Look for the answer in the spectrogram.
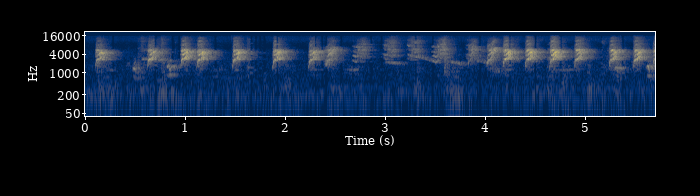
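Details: Ultramarine grosbeak chirping, meant to warm up a caged bird in Brazil: a steady run of short, bright, buzzy chips, about two to three a second, with some brief lower notes mixed in.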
